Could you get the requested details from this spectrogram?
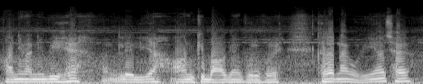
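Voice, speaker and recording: Chatty male rider over loud road noise. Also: medium pitch, steady tone, a little fast. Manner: chatty, admiring the scenery. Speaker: motorcycle travel vlogger. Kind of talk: casual ride commentary. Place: riding a motorbike on a highway.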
